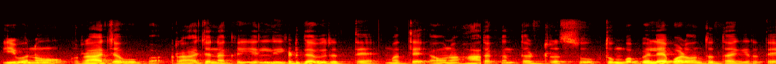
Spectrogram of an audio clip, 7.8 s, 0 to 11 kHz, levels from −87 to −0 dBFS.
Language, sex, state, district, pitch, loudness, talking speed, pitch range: Kannada, male, Karnataka, Chamarajanagar, 115 Hz, -25 LUFS, 100 wpm, 110-125 Hz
